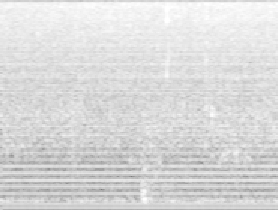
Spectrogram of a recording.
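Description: Faint, steady electrical mains hum, several even tones held at once, with a small soft tick about a second in.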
